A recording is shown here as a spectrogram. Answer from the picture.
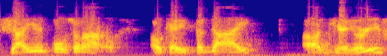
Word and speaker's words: Jair Bolsonaro: Bolsonaro, okay, his name is Jair Bolsonaro, the correct pronunciation, Jair Bolsonaro.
